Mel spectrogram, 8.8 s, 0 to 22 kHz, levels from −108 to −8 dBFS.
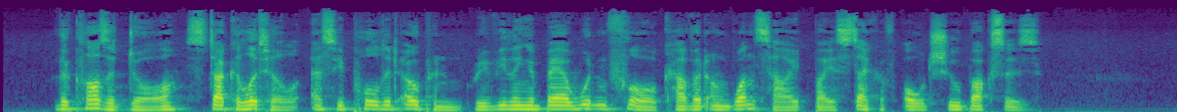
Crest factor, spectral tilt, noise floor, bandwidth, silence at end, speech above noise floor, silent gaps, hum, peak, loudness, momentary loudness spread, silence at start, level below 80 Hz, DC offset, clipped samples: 20 dB; -5.5 dB/octave; -65 dBFS; 15 kHz; 1.05 s; 42 dB; none; none; -6 dBFS; -24 LUFS; 7 LU; 0.4 s; -52 dBFS; under 0.1%; under 0.1%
